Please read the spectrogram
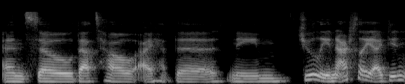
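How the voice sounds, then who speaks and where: With a West Coast accent, a woman speaks at a very deep, low pitch with ordinary pitch variation. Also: quiet background. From Pacific Northwest US, Seattle area. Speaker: historian. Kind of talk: interview conversation. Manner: halting, with repetitions.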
